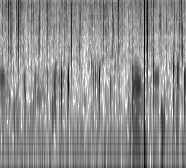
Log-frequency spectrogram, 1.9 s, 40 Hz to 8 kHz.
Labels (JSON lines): {"label": "biophony, stridulation", "recorder": "SoundTrap 600 or HydroMoth"}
